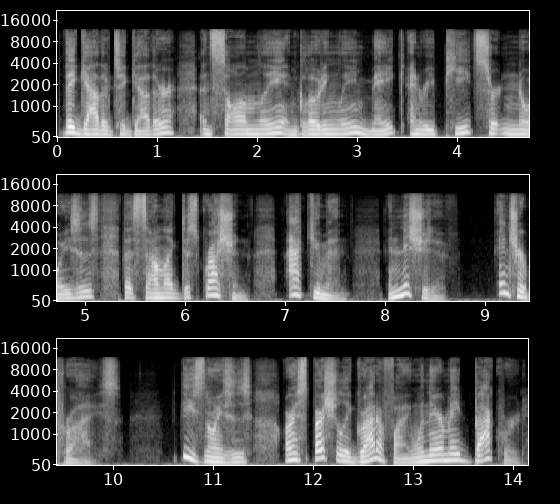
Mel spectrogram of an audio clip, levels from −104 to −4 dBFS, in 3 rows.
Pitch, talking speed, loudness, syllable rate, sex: 145 Hz, 125 wpm, -19 LUFS, 5.2 syllables/s, male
